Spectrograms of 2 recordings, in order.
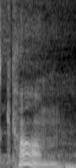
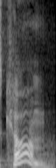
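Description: First: Low, soft, falling invitation; gentle command. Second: Raised, falling one-word invitation; simple command. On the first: Jesus inviting Peter onto the water, gentle and low. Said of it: "And he says". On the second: Jesus inviting Peter onto the water, raised simple command. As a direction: say it higher, then let it fall. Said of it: "He says". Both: Retold or imitated.

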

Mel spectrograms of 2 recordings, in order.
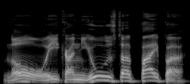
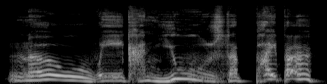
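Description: First: Plainer ratcatcher, slow and dazed; ratcatcher echoing. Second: Slow, eerie, windy otherworldly voice; rushing wind voice. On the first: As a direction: repeat it like your own idea. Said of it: "said Ratcatcher One". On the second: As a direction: breathe it like wind with a groan. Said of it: "The next voice came from everywhere". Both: Acted.

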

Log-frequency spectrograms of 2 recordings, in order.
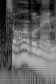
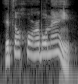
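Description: First: Said in the usual way. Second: High-pitched disbelief at a horrible name; exasperated outburst. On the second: Real, not acted. Podcaster ranting about a baby name, exasperated high outburst. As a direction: let it burst out high and appalled.

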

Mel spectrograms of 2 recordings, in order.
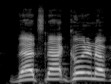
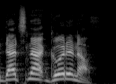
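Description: First: Firm, raised voice to the senator; telling Corman his answer falls short, louder; louder repeat. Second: Said in the usual way. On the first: Real, not acted. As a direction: say it again, pushing harder.

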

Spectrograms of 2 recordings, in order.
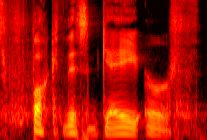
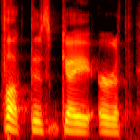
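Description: First: Slow, lower, mock-tragic brooding; melodramatic despair. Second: Slowed, put-on voice for the doomed loner; hammed-up tragic line. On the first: Mocking the cartoon guy's final thought, slow mock-tragic. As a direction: drag it out like a wounded loner. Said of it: "And then he goes". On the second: Repeating the punchline to mock its fake emotion, hammed-up. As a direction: savour it like a cheesy emotional climax. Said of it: "it's supposed to make you feel really emotional".

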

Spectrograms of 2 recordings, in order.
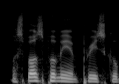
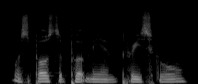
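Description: First: Faster, louder, stress on supposed; emphatic repeat. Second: Said in the usual way. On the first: Real, not acted. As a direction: punch "supposed" hard and quick.

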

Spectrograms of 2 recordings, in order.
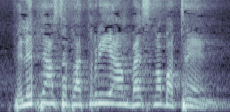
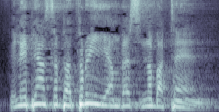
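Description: Both takes have the same delivery.

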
